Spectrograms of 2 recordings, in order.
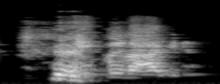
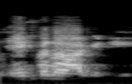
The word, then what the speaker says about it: Igbinoghene: Ryan, before I start talking about him, I'd like to hear you pronounce his last name for me. Oh, gosh. I don't know. Igbinoghene. He literally just said it. It's not that hard. Igbinoghene, right?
